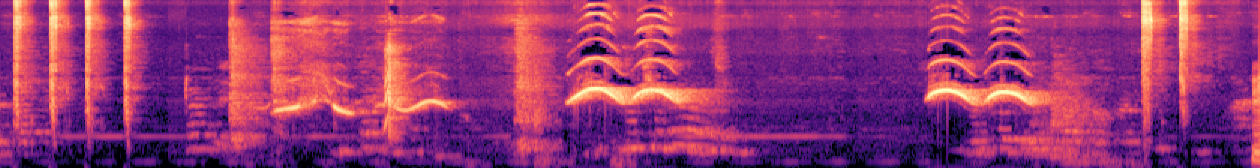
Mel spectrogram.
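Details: Raw parrot and ringneck parrot kept as pets, talking together: clicks and short noisy sounds, then whistled wavy phrases with rippling pitch in three main bursts, separated by quiet gaps, with faint background clatter.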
